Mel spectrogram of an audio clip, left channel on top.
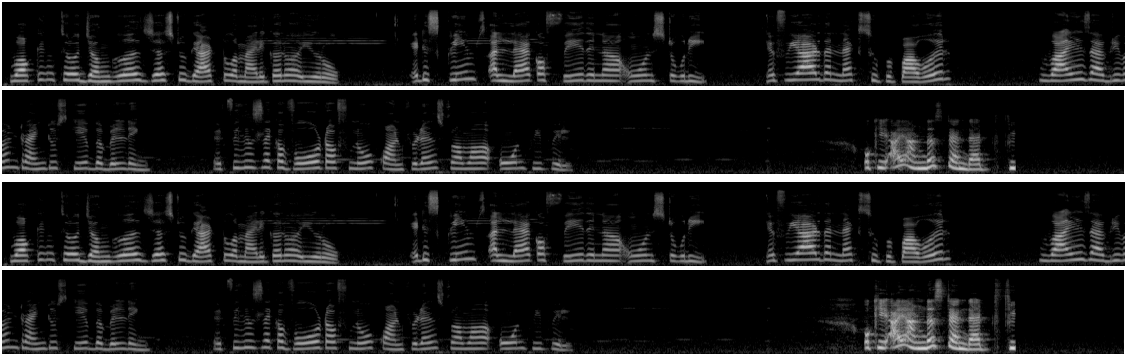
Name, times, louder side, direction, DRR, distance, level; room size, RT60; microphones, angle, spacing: voice 1, 0.1-3.8 4.1-7.0 7.6-9.5 10.4-12.7 13.3-16.9, left 1 dB, 10° left, 0.7 m, -31 dB
voice 2, 19.6-21.4, right 4 dB, 80° right, 1.0 m, -21 dB
head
